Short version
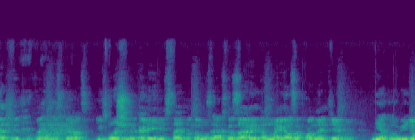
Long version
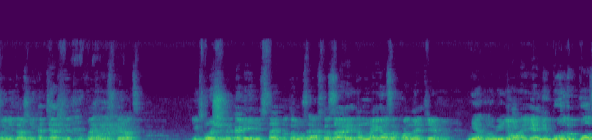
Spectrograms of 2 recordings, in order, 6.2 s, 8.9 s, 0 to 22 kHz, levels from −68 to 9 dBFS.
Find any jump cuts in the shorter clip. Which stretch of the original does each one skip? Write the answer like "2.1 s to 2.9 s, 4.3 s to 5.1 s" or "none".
2.1 s to 2.8 s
